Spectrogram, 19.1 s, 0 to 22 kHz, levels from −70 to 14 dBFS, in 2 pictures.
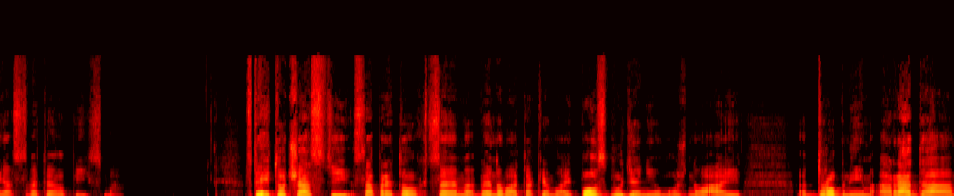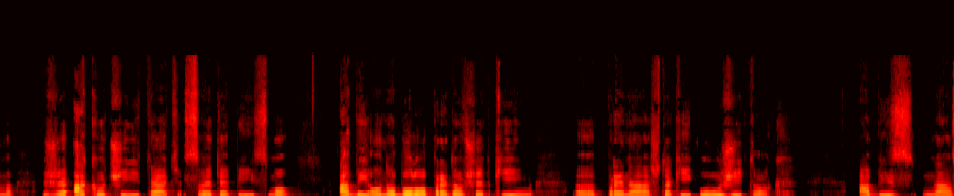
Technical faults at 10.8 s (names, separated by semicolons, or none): clock drift between sender and receiver; repeated timing corrections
